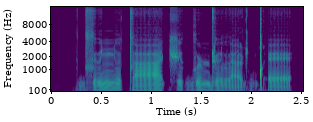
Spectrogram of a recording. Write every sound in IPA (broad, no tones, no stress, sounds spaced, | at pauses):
d͡z ɯ ɲ u t aː t͡ʃ ɯ ɡ u ɳ ɖ ɯ l a ɖ ǃʼ ɛ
